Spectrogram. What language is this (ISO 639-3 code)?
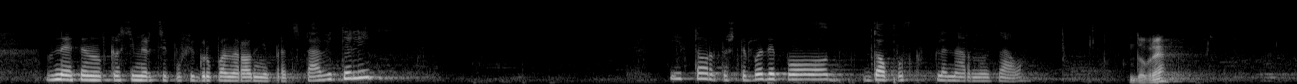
bul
